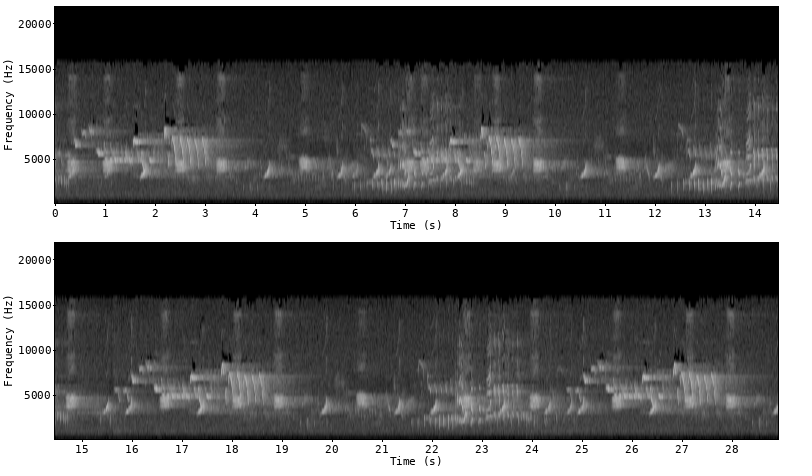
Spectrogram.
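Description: Birds singing: phrases of quick chirps and trills a few seconds long, with short quieter gaps between them.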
